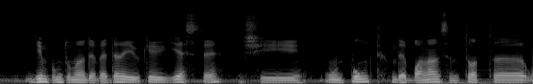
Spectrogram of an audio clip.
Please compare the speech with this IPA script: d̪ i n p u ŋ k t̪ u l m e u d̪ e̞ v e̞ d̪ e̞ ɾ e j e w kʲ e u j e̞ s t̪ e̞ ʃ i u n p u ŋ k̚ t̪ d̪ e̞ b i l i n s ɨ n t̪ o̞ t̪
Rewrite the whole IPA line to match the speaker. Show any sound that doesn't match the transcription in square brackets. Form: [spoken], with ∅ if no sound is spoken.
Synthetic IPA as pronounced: d̪ i n p u ŋ k t̪ u l m e [w] d̪ e̞ v e̞ d̪ e̞ ɾ e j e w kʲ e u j e̞ s t̪ e̞ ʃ i u n p u ŋ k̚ t̪ d̪ e̞ b [a] l [a] n s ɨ n t̪ o̞ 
